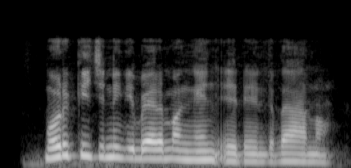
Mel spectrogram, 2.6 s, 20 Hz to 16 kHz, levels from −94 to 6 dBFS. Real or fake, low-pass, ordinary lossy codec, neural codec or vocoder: fake; 7.2 kHz; Opus, 64 kbps; codec, 16 kHz, 4 kbps, FreqCodec, larger model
